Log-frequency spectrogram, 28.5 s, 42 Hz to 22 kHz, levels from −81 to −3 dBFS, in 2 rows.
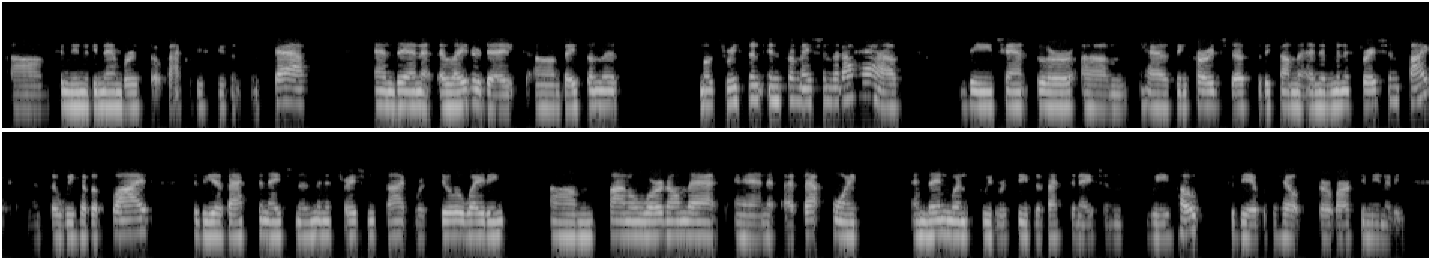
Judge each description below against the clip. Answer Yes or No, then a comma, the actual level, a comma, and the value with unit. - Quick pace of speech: No, average, 160 wpm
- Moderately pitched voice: No, low, 130 Hz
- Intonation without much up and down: Yes, narrow, 1.7 semitones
